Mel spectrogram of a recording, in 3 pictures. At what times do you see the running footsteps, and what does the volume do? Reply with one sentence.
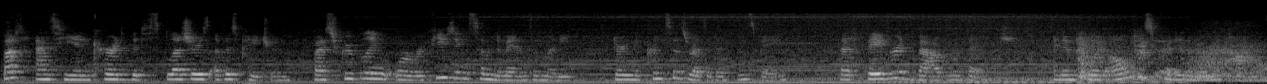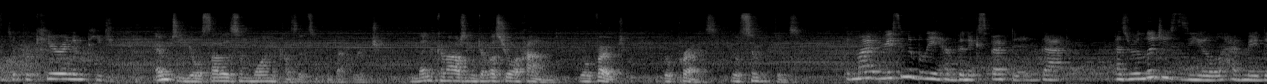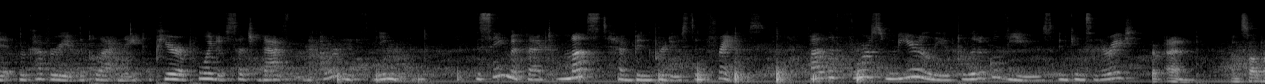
You can hear the running footsteps from 28.4 to 34.1 s, getting louder.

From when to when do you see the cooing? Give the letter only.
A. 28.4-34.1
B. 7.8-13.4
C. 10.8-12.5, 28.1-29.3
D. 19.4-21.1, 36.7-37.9
C.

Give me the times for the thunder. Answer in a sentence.
The thunder can't be heard in this clip.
